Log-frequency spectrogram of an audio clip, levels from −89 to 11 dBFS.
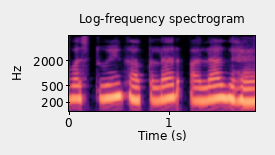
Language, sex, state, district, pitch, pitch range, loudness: Hindi, female, Jharkhand, Garhwa, 245 Hz, 225-255 Hz, -11 LUFS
